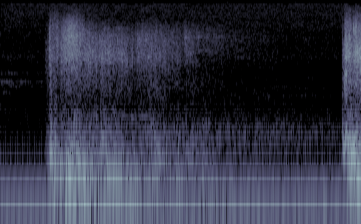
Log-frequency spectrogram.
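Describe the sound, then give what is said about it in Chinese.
Machine-gun strafing fire in a stage play's prison execution scene: a loud, dense burst starts abruptly, roars steadily for about three seconds, then a fresh burst breaks out at the end. “把所有人集中在两个牢房里，加上机枪，扫射。”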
